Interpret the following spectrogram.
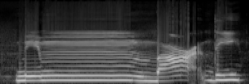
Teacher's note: नून साकिन और तनवीन को मीम से बदलकर इफा करें यानी गुना करके पढ़े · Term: इकलाब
